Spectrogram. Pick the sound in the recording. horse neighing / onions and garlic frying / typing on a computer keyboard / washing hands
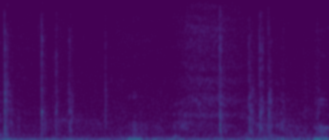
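typing on a computer keyboard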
